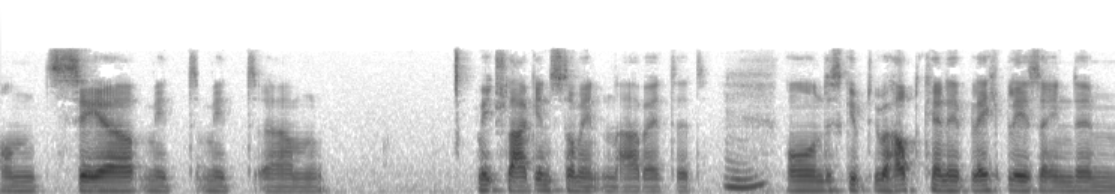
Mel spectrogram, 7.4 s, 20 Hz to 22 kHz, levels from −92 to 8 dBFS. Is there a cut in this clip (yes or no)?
yes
